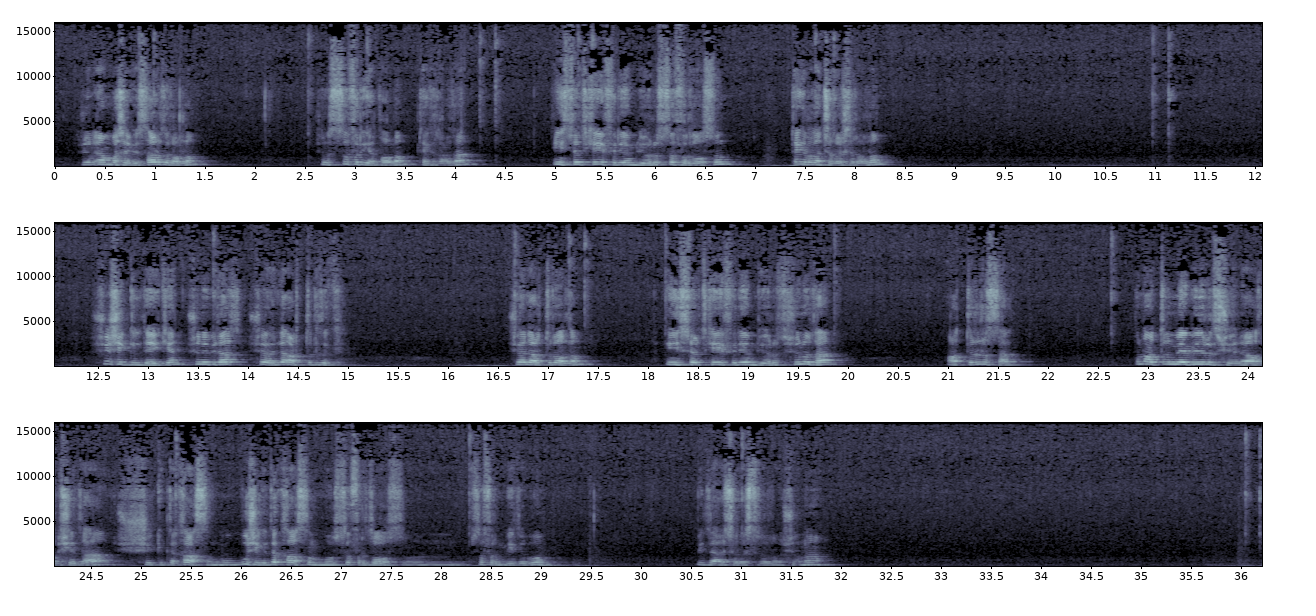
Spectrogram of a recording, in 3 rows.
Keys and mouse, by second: 9.8 click, 12.1-16.6 drag, 18.3-20.1 middle drag, 33.1 click.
